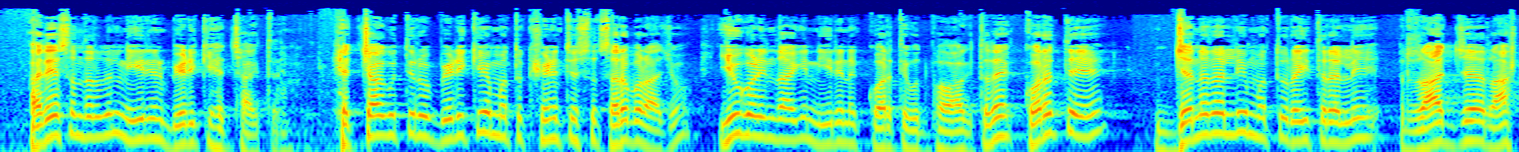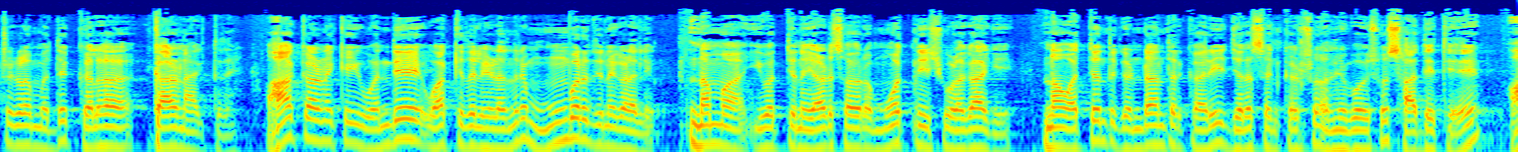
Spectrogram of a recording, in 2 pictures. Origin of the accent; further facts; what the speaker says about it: Karnataka, India; ಮೂಲತಃ ನಂದು ಕೂಡ ವಿಜಾಪುರ ಜಿಲ್ಲೆ, ಭೀಮಾ ನದಿ ತೀರದಲ್ಲಿ ನನ್ನ ಊರು. ನನಗೆ ಒಂದು ರೈತನ ಮಗನಾಗಿ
